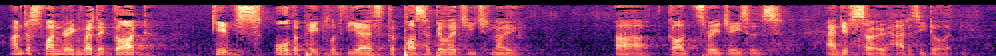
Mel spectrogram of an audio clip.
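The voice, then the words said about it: Australian accent. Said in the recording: “I just love that accent. Is that New Zealand, or where are you from, South Africa? ... I'm from Australia.”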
